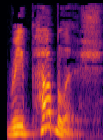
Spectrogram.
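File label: "republish", British English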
